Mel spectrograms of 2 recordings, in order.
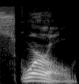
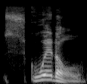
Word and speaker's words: squirrel: In America, it's squirrel. And England, it's pronounced squiddle.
